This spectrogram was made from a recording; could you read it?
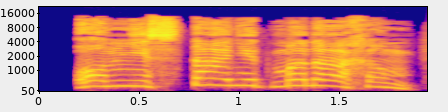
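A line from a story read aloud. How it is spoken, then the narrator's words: Shrieking. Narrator (Russian): визжала Эллен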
